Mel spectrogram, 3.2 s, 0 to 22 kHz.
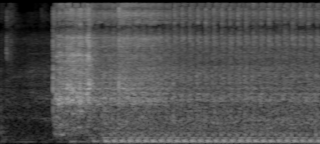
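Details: Yamaha R15 v2 motorcycle unused for years, first start after fitting spark plug: starts first try into steady, low, even idle with no stumbling; idle issue appears fixed, sounds healthy.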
